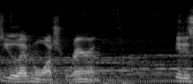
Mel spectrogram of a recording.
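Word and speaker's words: Rarran: But for all of you who are joining from Raren's chat, welcome.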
